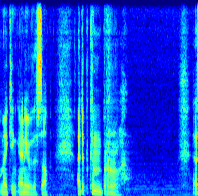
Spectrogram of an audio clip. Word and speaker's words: AdLib: That's how it's officially pronounced, okay? I'm not making any of this up. AdLib.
